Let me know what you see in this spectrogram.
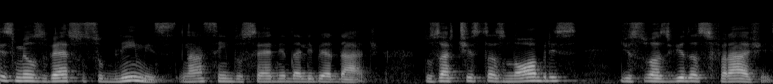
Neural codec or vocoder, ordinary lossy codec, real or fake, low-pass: none; none; real; 7.2 kHz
